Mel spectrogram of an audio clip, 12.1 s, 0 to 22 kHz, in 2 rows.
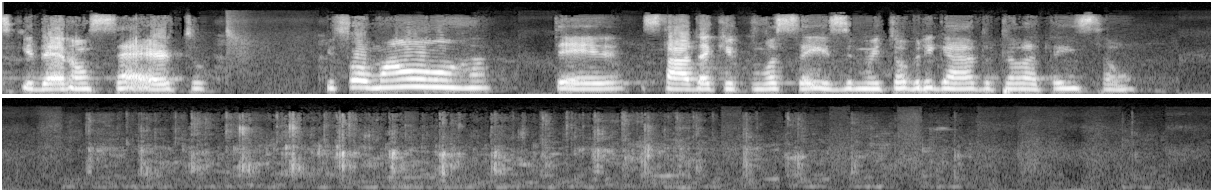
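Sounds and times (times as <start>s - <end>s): faint applause: 6.4s - 12.0s.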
